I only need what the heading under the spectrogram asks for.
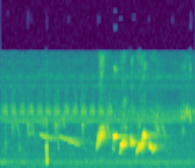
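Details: Red-whiskered bulbul father bringing food to chicks, still singing in bell voice: a long descending whistle, then a quick cluster of bright chirped notes in the second half, with a steady insect hum behind.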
